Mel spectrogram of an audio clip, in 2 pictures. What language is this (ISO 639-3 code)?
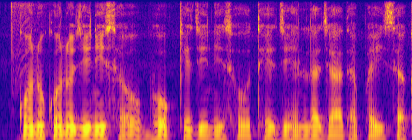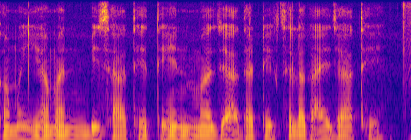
hne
